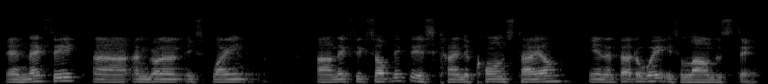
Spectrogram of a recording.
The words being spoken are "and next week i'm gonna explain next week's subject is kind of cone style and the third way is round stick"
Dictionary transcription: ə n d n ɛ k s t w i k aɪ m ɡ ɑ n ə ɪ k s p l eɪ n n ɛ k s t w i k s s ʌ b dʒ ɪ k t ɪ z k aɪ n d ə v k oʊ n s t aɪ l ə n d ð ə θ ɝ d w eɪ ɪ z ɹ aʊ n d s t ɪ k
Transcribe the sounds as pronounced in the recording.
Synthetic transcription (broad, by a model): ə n n ɛ k s t w i k aɪ m ɡ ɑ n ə ɪ k s p l eɪ n n ɛ k s t w i k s s ʌ b dʒ ɪ k t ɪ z k aɪ n d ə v k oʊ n s t aɪ l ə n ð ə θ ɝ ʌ w eɪ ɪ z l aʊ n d s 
